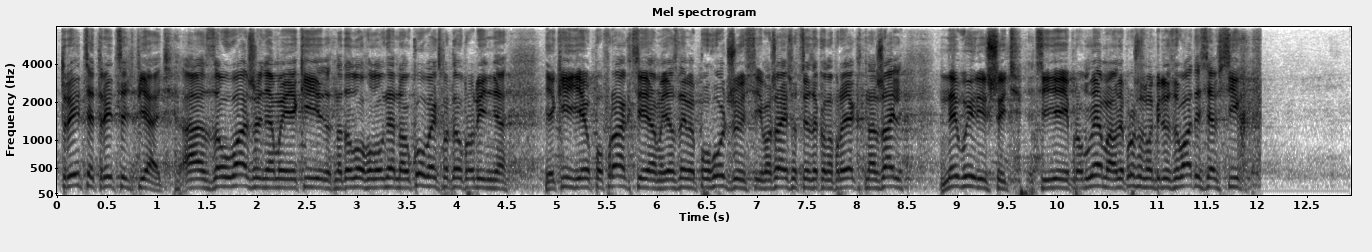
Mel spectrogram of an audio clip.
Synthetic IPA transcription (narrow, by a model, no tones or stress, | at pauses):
t̪ɾɪt͡sʲːɐt̚ʲt̪ɾɪt͡sʲːɐtʲpʲjatʲɐzːɐʊʋɑʒenʲːɐmɪjɐkinɐd̪ɐlˠɔɦɔlˠɔwnɛnɐʊkɔʋɔɛkspɛrt̪ɛʊpɾɐʋlʲinʲːɐ | jɐkijɛpɔfɾɑkt͡sʲijɐmjaznɪmɪpɔɦɔd͡ʒʊjʊsʲiʋɐʒɑjʊʃt͡ʃɔt̪ɛjzɐkɔnɔpɾɔɛkt̪nɐʒɑlʲnɛʋɪɾʲiʃɪtʲt͡sʲijejipɾɔblˠɛmɪɐlˠɛpɾɔʃ̬ʊzmɔbʲilʲizʊʋɑt̪ɪs̬ʲɐwsʲix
